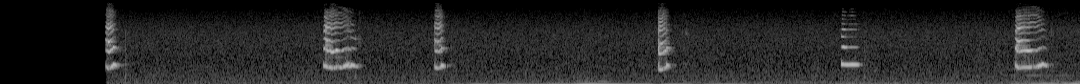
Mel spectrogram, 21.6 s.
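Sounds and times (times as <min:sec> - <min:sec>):
cat meowing: 0:02.1 - 0:02.5, 0:06.4 - 0:07.2, 0:08.7 - 0:09.1, 0:13.1 - 0:13.6, 0:16.8 - 0:17.4, 0:20.2 - 0:21.0.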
